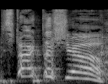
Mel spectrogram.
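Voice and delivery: high slow yell; shout. Real, not acted. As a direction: shout the command. Yelling at co-host.

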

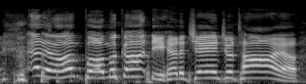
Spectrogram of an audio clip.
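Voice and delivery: mock British accent, pitched high; cheery, badly faked British accent; hammed-up British accent, drawn out at the end. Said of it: "The best accent I've ever done".

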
